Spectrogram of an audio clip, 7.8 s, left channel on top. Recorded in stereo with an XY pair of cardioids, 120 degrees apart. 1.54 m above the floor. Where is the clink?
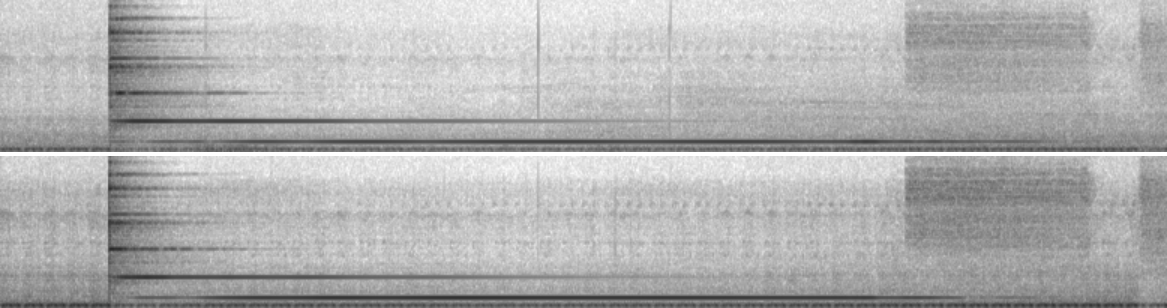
70° right, 1.9 m.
